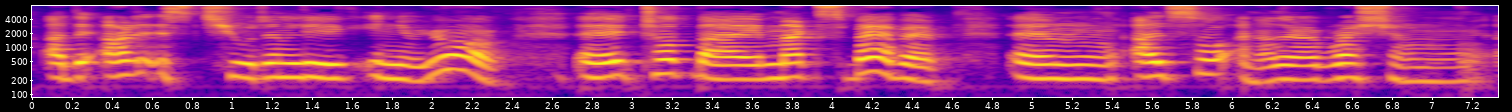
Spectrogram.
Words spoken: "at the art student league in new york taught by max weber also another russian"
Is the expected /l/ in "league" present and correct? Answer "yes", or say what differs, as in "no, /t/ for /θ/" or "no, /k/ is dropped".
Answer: yes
